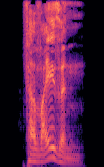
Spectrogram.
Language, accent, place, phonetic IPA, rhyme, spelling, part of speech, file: German, Germany, Berlin, [fɛɐ̯ˈvaɪ̯zn̩], -aɪ̯zn̩, Verweisen, noun, De-Verweisen.ogg
- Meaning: dative plural of Verweis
